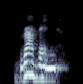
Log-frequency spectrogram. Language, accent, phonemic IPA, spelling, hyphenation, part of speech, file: English, Southern England, /ˈɹæv(ɪ)n/, ravine, rav‧ine, noun / adjective / verb, LL-Q1860 (eng)-ravine.wav
- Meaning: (noun) Alternative spelling of ravin; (adjective) Obsolete spelling of ravin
